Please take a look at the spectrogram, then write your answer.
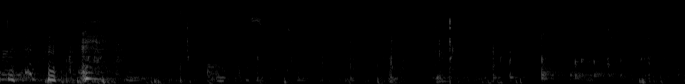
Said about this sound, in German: Habe ich mal ein Glas Wasser gehört, gell?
